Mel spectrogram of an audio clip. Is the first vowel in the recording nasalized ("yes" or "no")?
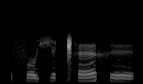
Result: no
